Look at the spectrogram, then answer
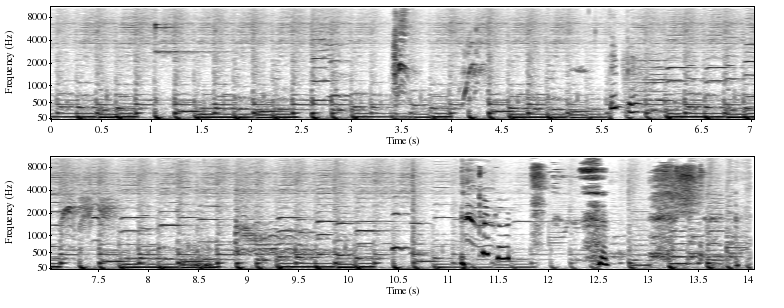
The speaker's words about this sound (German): Hört's euch einfach erstmal an. Denn da sind ein paar wunderschöne kleine Effekte mit eingebaut, so ein paar Comic-Sounds. Und die Gitarre.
